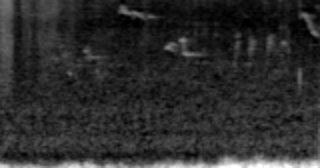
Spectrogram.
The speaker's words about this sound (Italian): C'è il vento, senti, eccolo, sta arrivando. Mi piace molto sentirlo che arriva da lontano, no? È come un'onda nel surf, quando arriva e passa tutti gli alberi. Poi puoi sentire anche diversi tipi di alberi, perché questi sono senza foglie.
